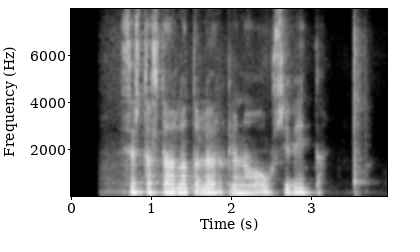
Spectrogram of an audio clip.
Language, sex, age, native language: Icelandic, female, 40-49, Icelandic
